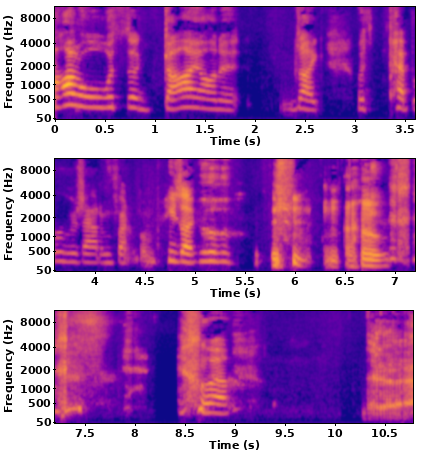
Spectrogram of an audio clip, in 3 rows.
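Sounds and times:
speech: 0.0s - 7.7s, 8.4s - 9.2s, 10.3s - 10.7s
loud burp: 5.8s - 6.9s, 10.3s - 10.7s.

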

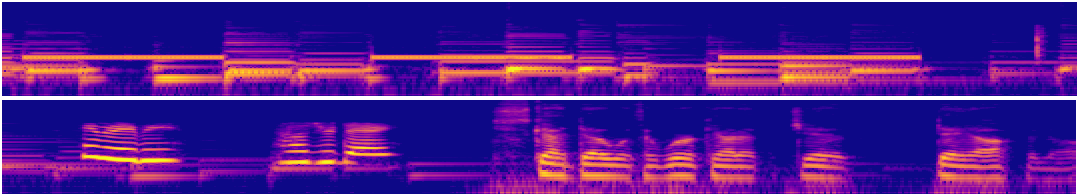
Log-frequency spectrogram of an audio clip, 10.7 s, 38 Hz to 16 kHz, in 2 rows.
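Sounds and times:
cell phone call ringing on the line: 0.0s - 3.0s, 3.6s - 4.6s
speech: 7.0s - 7.4s, 8.0s - 10.7s.

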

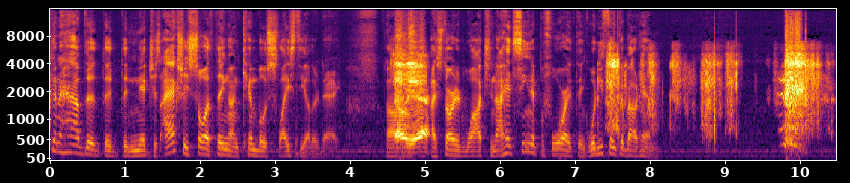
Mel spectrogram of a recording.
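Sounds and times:
speech: 0.0s - 8.5s
loud human sneeze with breathy intake: 7.9s - 10.4s.

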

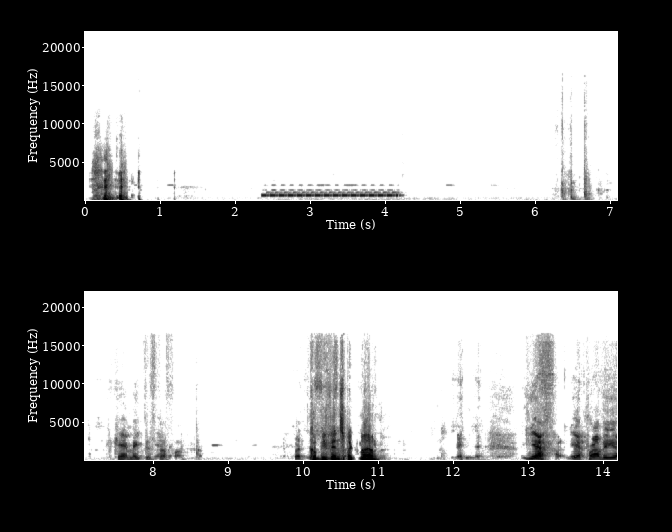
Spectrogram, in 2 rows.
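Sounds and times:
laughter: 0.0s - 0.8s, 11.9s - 12.7s
speech: 0.2s - 0.7s, 7.5s - 8.4s, 9.9s - 11.2s, 13.0s - 14.1s
landline telephone ringing with electronic trill: 2.4s - 4.3s.

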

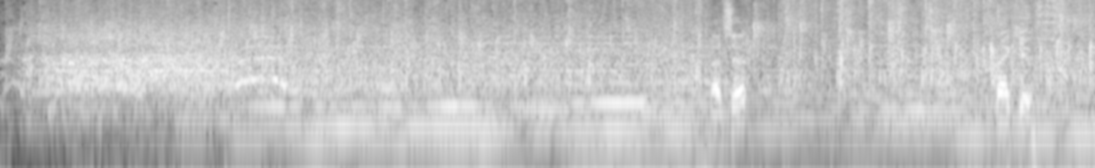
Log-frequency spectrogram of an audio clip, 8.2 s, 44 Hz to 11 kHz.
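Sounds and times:
audience chuckling: 0.0s - 1.8s
audience clapping: 0.0s - 8.2s
speech: 5.4s - 6.0s, 7.5s - 8.1s.

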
